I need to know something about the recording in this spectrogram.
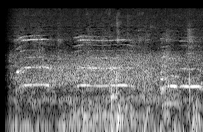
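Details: Domestic cat searching under a blanket for a phone playing a recorded kitten voice; three drawn-out, tonal, harmonic meows, each lasting under a second, separated by short pauses, with faint rustling between them.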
